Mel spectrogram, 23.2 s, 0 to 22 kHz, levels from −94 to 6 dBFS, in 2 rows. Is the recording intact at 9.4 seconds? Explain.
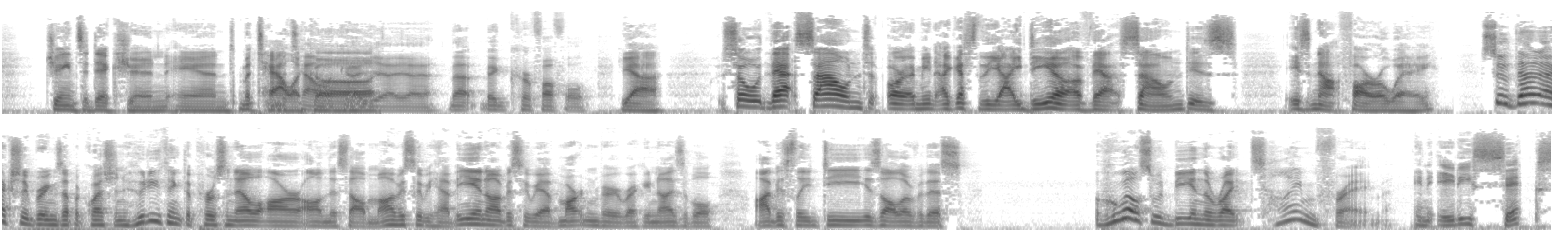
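No. At 9.4 seconds the speech carries MP3 compression artefacts, as it does through the whole clip. The damage is plainly audible. Quiet spectral detail drops in and out from frame to frame, which gives a watery, swirling texture. S sounds turn chirpy and metallic, and onsets smear. The likely cause is a low-bitrate encode, which fits roughly 64 kbps.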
